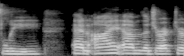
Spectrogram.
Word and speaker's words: Leah: Most people call me Lee, although it looks like it's spelled likely, I pronounced Lee.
